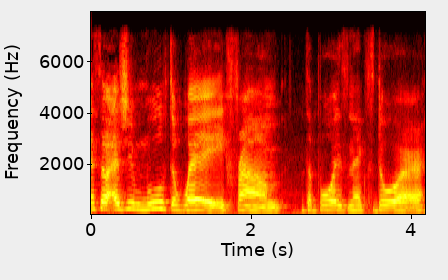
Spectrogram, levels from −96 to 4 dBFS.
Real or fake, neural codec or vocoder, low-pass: real; none; 7.2 kHz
